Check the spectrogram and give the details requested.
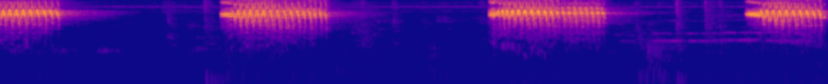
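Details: Chick calls of the Oriental magpie-robin used to lure adults: four grating, hissy, high-pitched bursts, each up to half a second long and spaced over a second apart, with a faint thin tone in one gap.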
